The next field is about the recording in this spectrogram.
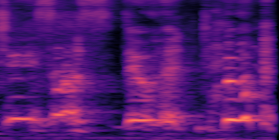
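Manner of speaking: shrill, booming, very high, very loud drawn-out scream. Recalling sitting in a bunker opening urging someone on, retelling a scream.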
